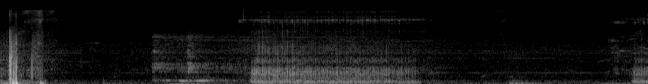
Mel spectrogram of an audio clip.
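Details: Person snoring: snoring sounds.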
